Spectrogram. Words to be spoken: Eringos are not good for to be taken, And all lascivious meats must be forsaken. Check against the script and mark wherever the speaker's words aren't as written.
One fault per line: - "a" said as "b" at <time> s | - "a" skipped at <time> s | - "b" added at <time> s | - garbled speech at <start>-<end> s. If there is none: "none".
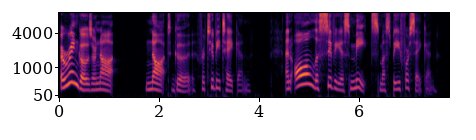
- "not" added at 1.7 s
